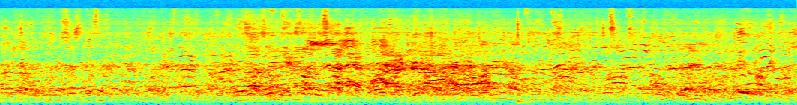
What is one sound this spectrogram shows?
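A small crowd murmurs and calls out in an open stadium.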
